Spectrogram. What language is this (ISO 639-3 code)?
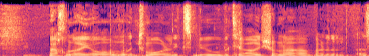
heb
